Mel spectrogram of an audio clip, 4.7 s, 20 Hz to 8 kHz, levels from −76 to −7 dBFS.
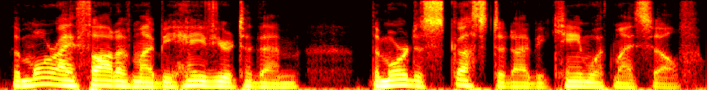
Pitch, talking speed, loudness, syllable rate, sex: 110 Hz, 205 wpm, -16 LUFS, 5.7 syllables/s, male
